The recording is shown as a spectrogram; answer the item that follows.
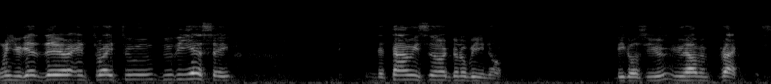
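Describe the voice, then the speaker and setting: At a moderate pace, a man with a Puerto Rican accent speaks at a high pitch with fairly even intonation. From Puerto Rico. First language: Spanish. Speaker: civil air patrol officer advising cadets. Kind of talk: workshop presentation. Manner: halting, frequent repetitions.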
